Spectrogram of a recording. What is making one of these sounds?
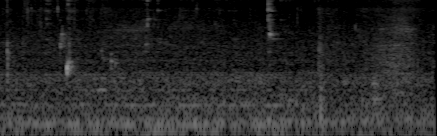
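A sponge is dropped into a glass jar with a soft tap.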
